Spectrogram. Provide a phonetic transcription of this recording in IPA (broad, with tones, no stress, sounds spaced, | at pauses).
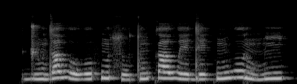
d͡ʒ ũ˨ d a˧ w o˨ w o˨˦ f ũ˧ s u˨ t ũ˨˦ k a˧ w e˨ d e˨ k ũ˨˦ w o˦˨ ɾ ũ˨ m ĩ˧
